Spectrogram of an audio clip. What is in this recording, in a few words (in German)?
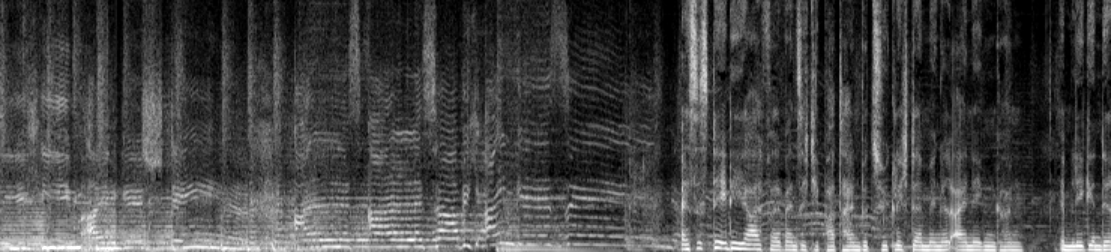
Radio Feature Reklamation; DLRKultur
